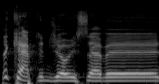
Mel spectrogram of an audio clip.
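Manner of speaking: shouting announcer style. Opening the show by announcing the team to listeners: yelling announcer intro. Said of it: "Who's he yelling at?".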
